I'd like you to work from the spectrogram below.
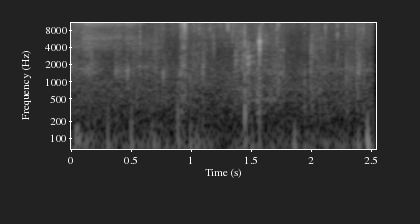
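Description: Footsteps walking back, a steady run of soft thuds and scuffs at an even pace, with no one speaking.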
